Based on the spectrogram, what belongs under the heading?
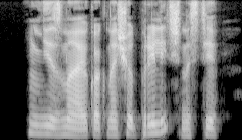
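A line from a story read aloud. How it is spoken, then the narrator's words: Grumbling. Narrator (Russian): буркнул я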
